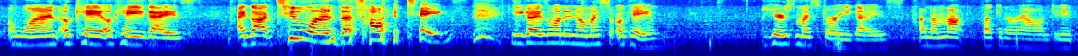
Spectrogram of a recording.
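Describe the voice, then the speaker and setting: Her mid-range voice has a sharp tone as she casually chats with livestream viewers, reading their comments and talking directly to them. She's in her thirties and speaks in slangy, profane terms. The recording is rough, with faint background noise.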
